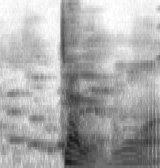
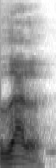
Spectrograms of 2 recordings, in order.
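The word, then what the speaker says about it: ذال: Kalau dibaca dengan tulisan bahasa Indonesia biasanya jal. Salah itu ya. Penulisan dengan pelafalan itu akan berbeda karena kita belajar huruf hijaiyah seharusnya menggunakan tulisan Arab, yaitu zal. Zal. Bukan jal ya.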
